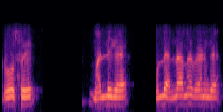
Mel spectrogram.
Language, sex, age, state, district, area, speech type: Tamil, male, 45-60, Tamil Nadu, Coimbatore, rural, conversation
